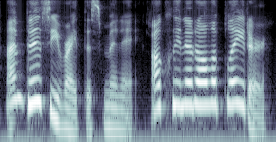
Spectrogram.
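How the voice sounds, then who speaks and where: A busy little boy alligator from a picture book, put on by a woman reader. He is sassy and dismissive, rattling his words out quickly with a pitch that leaps upward. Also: wildly swooping pitch, no room sound, studio quality, heavily acted. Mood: brushing off. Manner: hurried, dismissive.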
